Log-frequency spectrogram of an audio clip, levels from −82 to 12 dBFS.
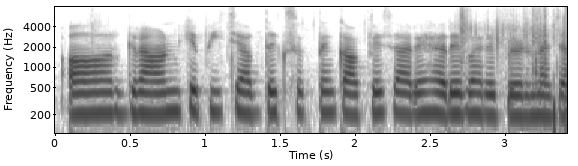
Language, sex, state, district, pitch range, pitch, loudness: Hindi, female, Madhya Pradesh, Bhopal, 205-220 Hz, 210 Hz, -16 LUFS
